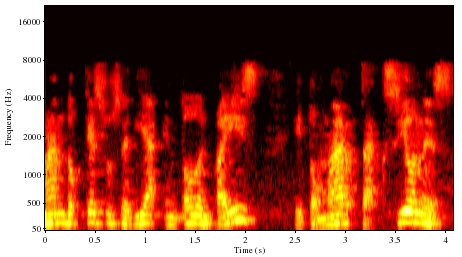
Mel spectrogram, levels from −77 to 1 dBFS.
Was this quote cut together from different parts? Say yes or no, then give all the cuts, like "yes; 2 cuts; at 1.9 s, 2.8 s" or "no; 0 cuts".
yes; 1 cut; at 3.2 s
